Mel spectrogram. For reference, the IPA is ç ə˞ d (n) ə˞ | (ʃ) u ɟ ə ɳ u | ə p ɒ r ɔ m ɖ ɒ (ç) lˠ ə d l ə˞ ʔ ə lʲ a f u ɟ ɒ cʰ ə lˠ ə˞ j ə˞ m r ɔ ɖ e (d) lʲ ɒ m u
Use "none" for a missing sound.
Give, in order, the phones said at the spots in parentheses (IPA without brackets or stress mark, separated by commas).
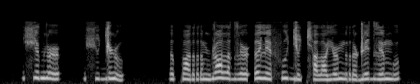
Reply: ɳ, ç, none, d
